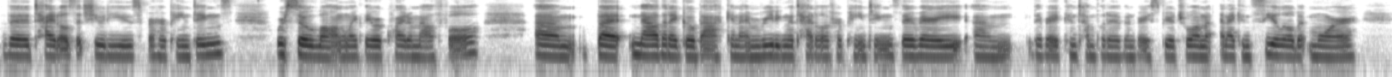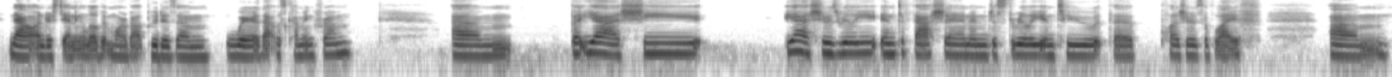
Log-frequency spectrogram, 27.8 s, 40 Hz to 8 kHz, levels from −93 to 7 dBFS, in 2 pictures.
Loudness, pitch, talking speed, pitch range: -25 LUFS, 180 Hz, 180 wpm, 170-190 Hz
